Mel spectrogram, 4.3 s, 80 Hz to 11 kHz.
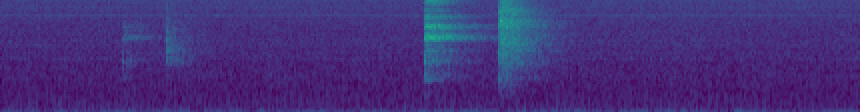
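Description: Fork lowers being slid by hand onto the black upper tubes of a DT Swiss Single Shot 2 one-piece magnesium suspension fork: a couple of faint light clicks about half a second in, then two short brighter rubs around two seconds in, over a low steady hum.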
